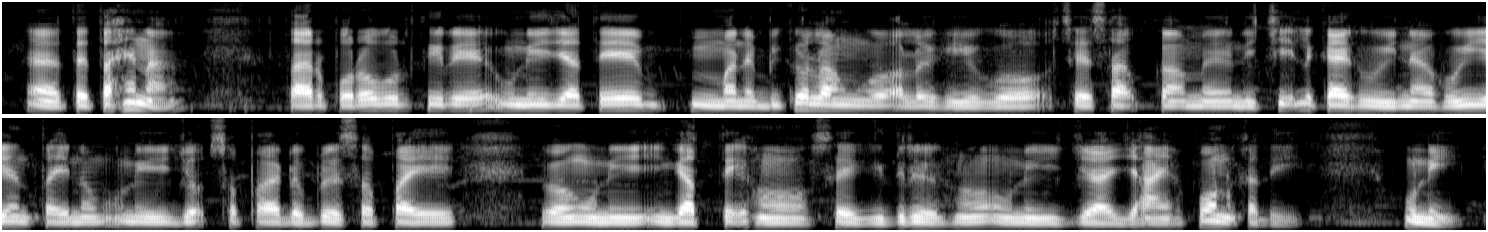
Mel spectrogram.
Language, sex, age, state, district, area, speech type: Santali, male, 45-60, West Bengal, Malda, rural, spontaneous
